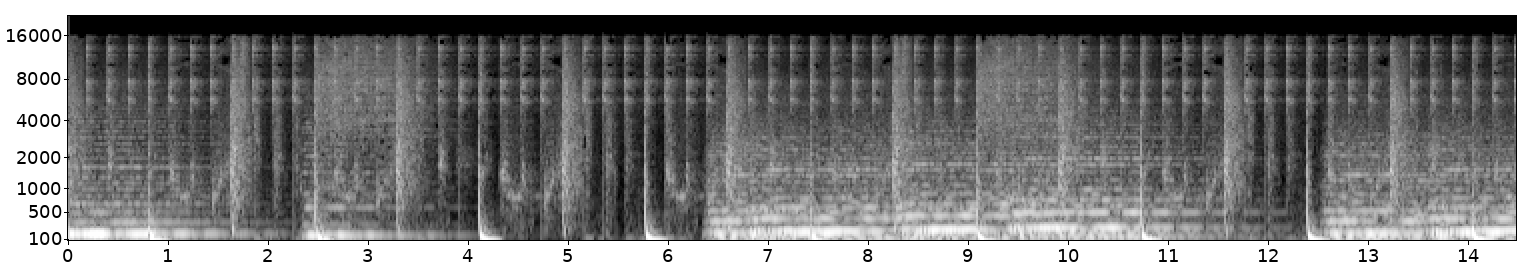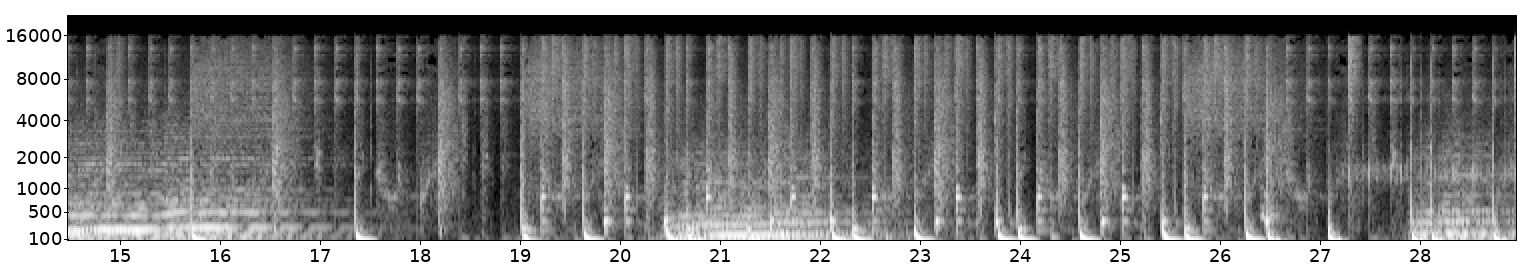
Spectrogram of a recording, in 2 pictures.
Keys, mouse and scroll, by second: 5.7 scroll up 1, 5.9 scroll down 1, 6.2 scroll up 1, 6.6 ctrl+middle click, 6.8 scroll up 1, 6.9-7.5 scroll down 1, 7.5 click, 8.2-11.6 typing, 12.8 click, 17.7 right click, 19.0 click, 19.6-20.7 typing, 20.9 click.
